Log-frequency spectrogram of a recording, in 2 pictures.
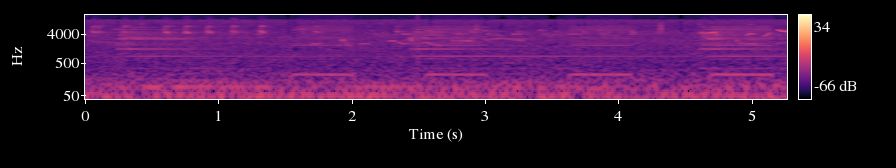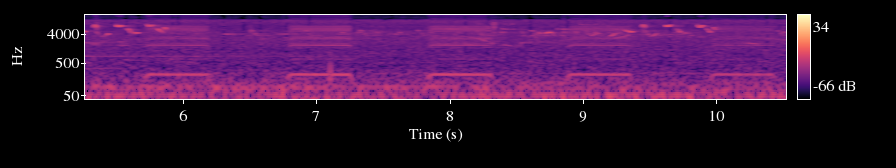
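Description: Birdsong, many small chirps and trills, over a low rumble, with a low tone beeping about once a second from a second or so in.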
